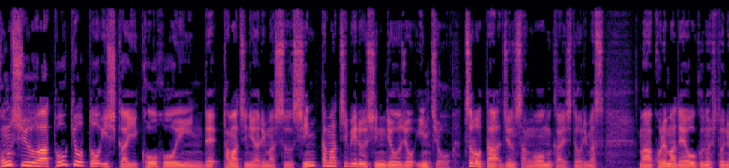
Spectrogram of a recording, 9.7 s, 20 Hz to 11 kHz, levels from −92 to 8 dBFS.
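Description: No technical faults can be heard anywhere in this recording.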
